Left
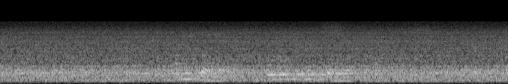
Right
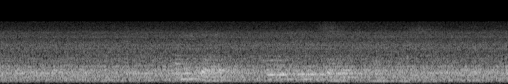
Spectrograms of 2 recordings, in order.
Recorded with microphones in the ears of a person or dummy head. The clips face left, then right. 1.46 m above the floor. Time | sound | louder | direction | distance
1.6 | a woman speaking | left 1 dB | 5° left (ahead or behind) | 6.5 m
